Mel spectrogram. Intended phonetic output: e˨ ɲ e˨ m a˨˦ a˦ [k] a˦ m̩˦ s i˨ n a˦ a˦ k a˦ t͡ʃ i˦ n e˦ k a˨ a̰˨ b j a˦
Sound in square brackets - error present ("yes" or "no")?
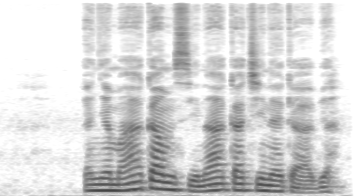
no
